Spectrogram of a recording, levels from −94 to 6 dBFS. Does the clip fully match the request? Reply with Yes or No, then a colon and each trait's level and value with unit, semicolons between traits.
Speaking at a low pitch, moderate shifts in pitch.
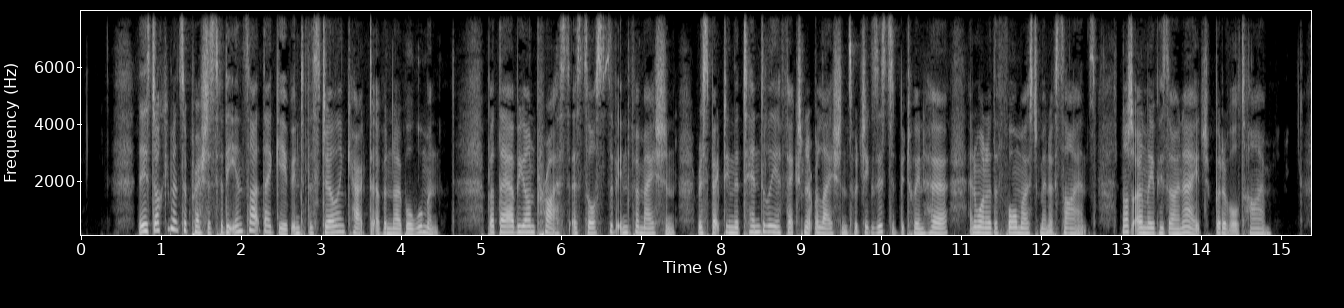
No: high, 190 Hz; average, 3.3 semitones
